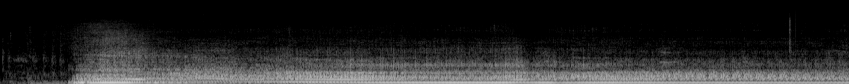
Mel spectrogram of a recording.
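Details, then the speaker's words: 2015 Ford Taurus Limited on a replacement engine after a timing failure destroyed the original: cold start with the engine not fully cold but not warm; it catches quickly, flares briefly, then settles to a steady, even idle with no knocks; normal. "Um here, let me give you guys another cold start."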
